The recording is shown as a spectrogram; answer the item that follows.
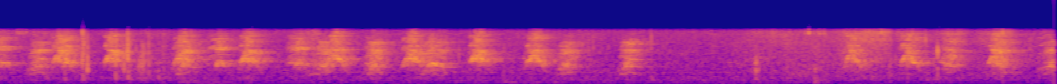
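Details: Several Cavalier King Charles Spaniel puppies from Danny and Daisy whine in rapid, thin squeaks, then fall briefly quiet before the high, overlapping whimpering picks up again.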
